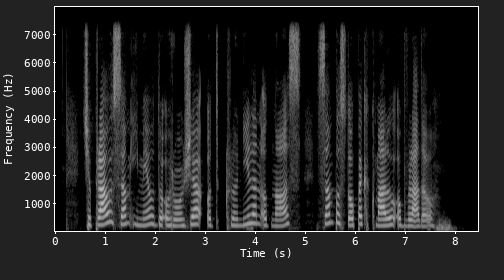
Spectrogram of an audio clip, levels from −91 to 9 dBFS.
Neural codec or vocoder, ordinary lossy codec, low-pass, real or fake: none; none; 7.2 kHz; real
